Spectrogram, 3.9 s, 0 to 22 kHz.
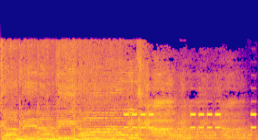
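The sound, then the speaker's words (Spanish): Music plays and fades, then an alarm clock goes off with rapid, bright electronic beeps in short repeating bursts, loud, with no one talking, marking 6 a.m. wake-up time on the Atrévete show on Cadena Dial. “¿Escuchas? Es la hora de saltar de la cama.”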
